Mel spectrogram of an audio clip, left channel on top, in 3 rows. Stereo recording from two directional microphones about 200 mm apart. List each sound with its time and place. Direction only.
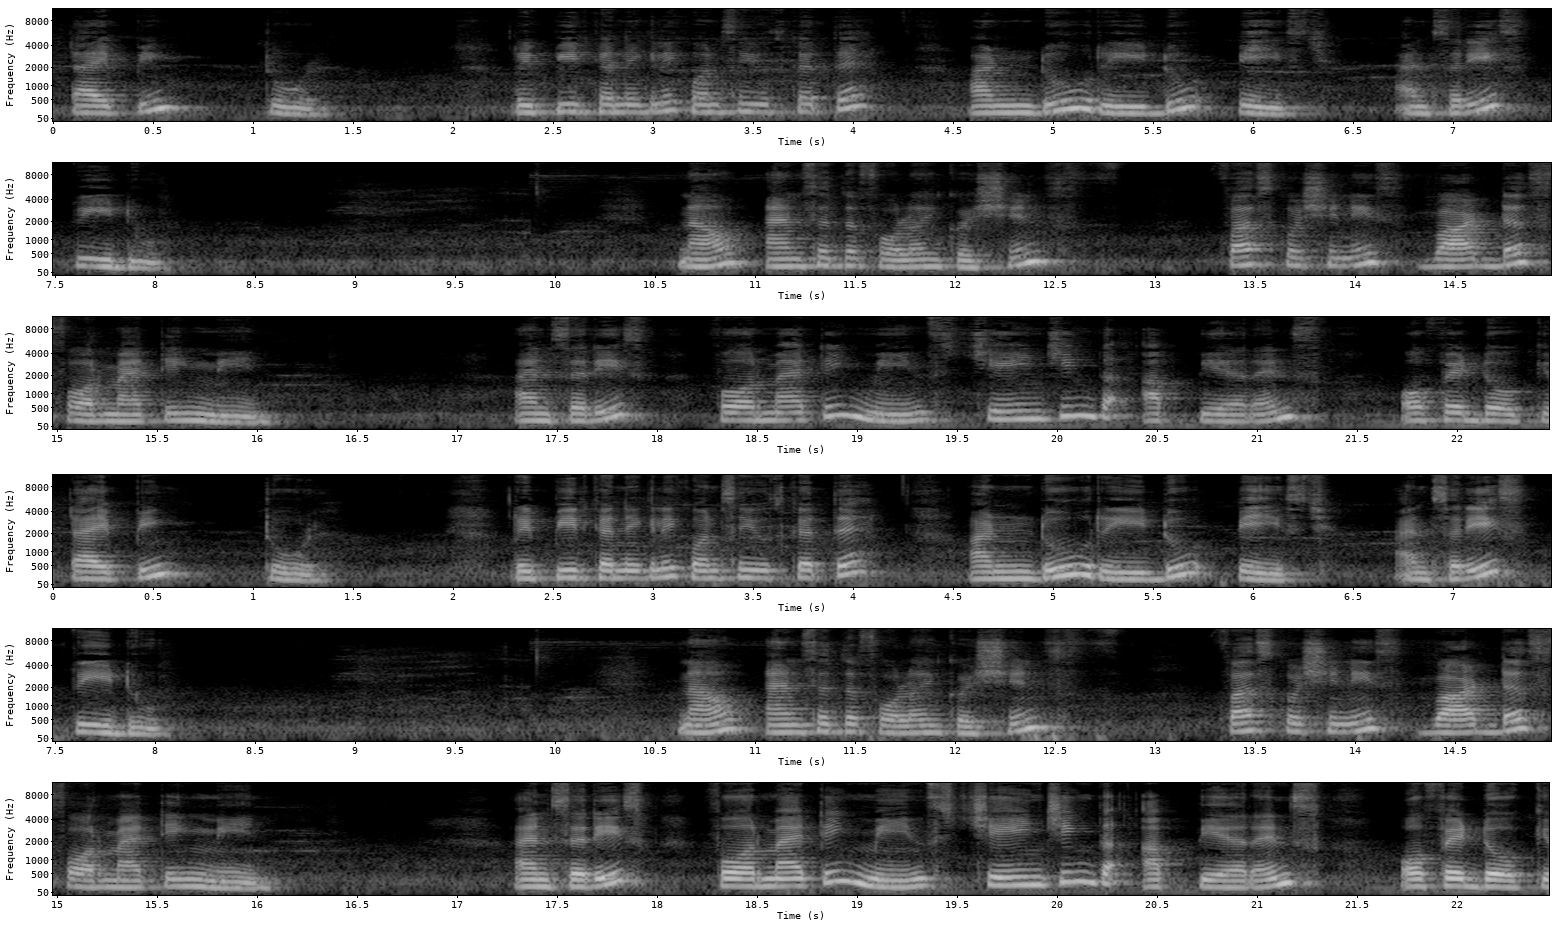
0.1 s speech: 35° right (ahead or behind)
2.2 s speech: 35° right (ahead or behind)
10.6 s speech: 5° right (ahead or behind)
17.3 s speech: 35° right (ahead or behind)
